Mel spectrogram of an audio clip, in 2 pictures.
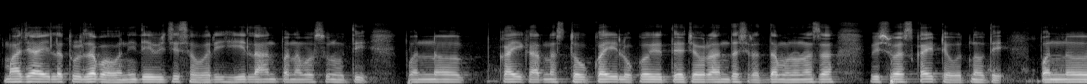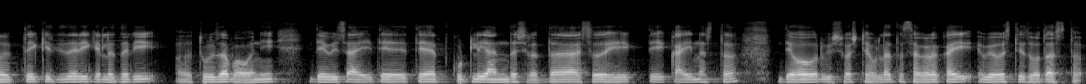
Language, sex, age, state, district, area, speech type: Marathi, male, 18-30, Maharashtra, Buldhana, urban, spontaneous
